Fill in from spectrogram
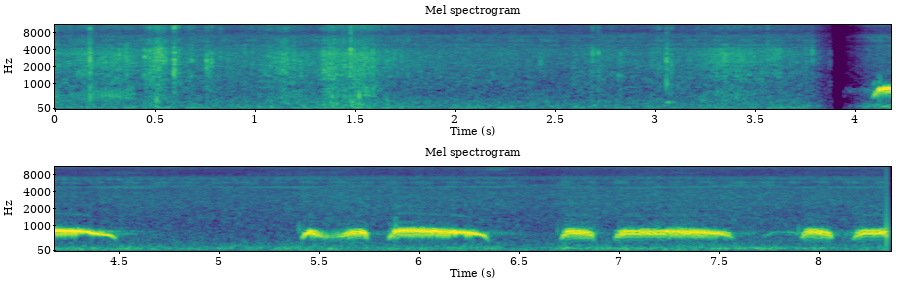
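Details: In the afternoon at a garden plantation, a Spotted Dove, the target bird with a snoring-type voice, gives loud, low, hollow coos in a broken series of short and drawn-out notes, after a stretch of faint background noise.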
